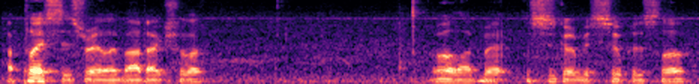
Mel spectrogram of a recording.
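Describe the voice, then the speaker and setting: This casual screen-recorded game tutorial features a man with a cold who sniffles as he clicks, types, and chats his thoughts aloud. He speaks low and flat at a brisk clip, with slight background noise.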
